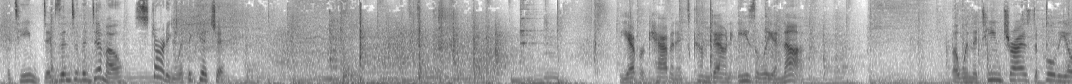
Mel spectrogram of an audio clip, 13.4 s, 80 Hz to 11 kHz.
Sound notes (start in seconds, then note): 3.5 cabinets banging; 3.5 light rock music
